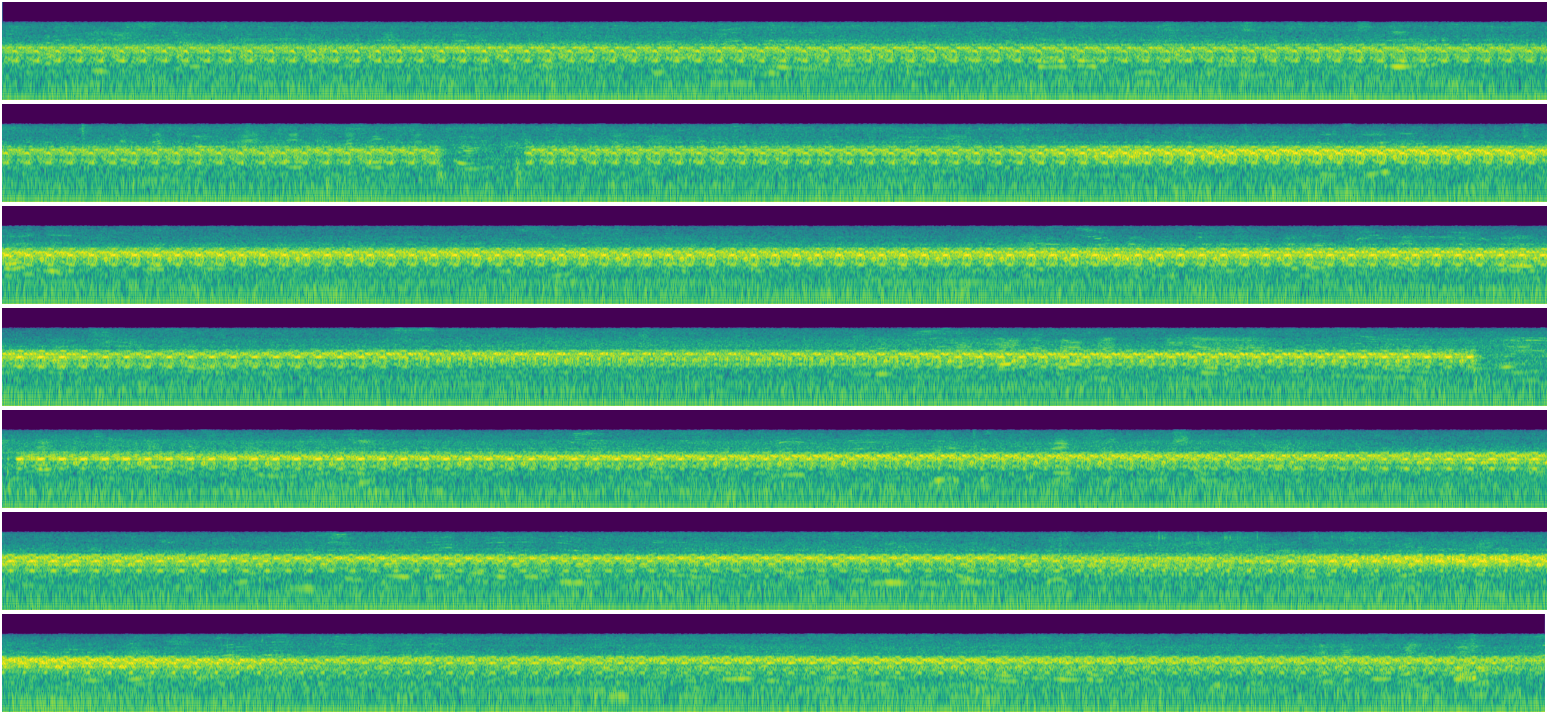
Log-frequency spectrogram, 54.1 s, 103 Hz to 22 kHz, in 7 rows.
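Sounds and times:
harsh data tones: 0:00.0 - 0:54.0
low hum: 0:00.0 - 0:54.0.

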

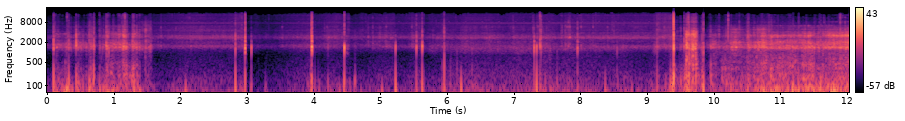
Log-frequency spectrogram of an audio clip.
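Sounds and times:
sled swishing over snow: 0:00.0 - 0:12.0.

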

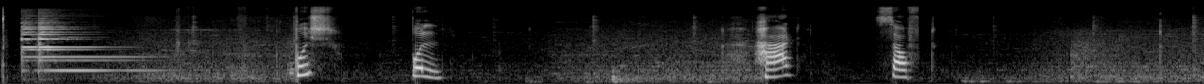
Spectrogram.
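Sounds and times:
bell chime ringing: 0:00.2 - 0:01.8.

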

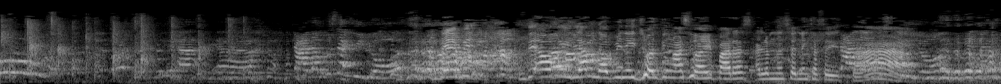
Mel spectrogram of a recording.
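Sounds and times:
people clapping: 0:00.0 - 0:03.0.

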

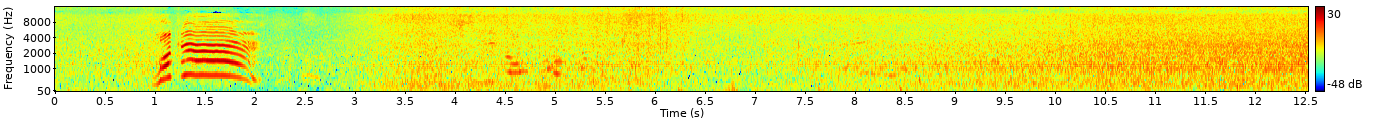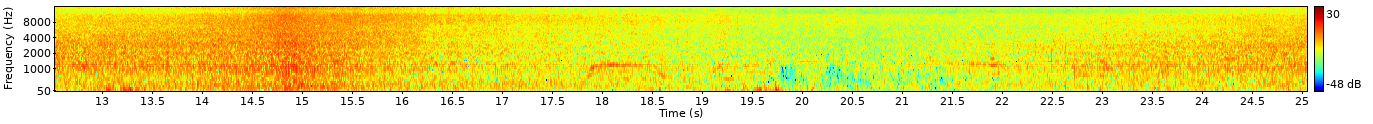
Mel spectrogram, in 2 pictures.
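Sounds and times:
ocean surf on beach: 0:00.0 - 0:25.0
wind rumbling on microphone: 0:02.5 - 0:25.0.

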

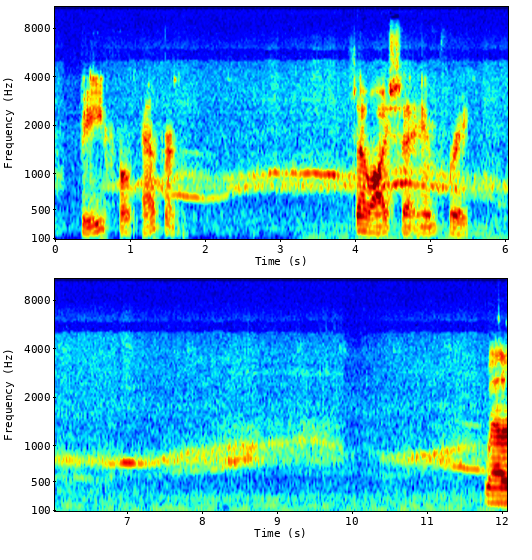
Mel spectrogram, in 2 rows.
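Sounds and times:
high wavering drone tone: 0:00.0 - 0:12.0
low pulsing hum: 0:00.0 - 0:12.0.

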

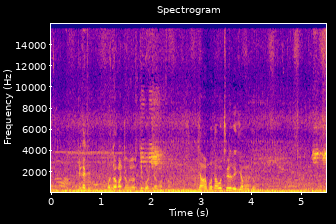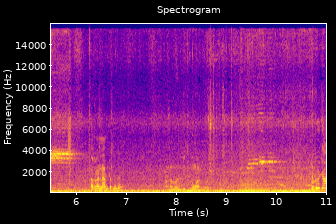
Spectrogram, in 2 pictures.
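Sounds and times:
vehicle engines rumbling: 0:00.0 - 0:11.0.

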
